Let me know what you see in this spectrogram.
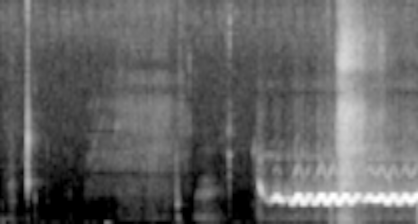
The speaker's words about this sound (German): Äh, Zauberflöte. Wo uns eine kleine Wax-Zauberflöte geschickt hat. Ja, spielen gerade mal drauf.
